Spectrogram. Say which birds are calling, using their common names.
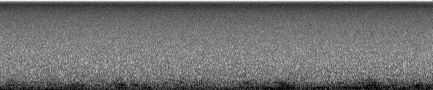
American Pipit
